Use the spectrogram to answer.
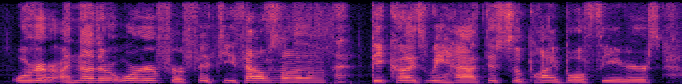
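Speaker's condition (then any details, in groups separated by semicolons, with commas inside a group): Cerebral palsy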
